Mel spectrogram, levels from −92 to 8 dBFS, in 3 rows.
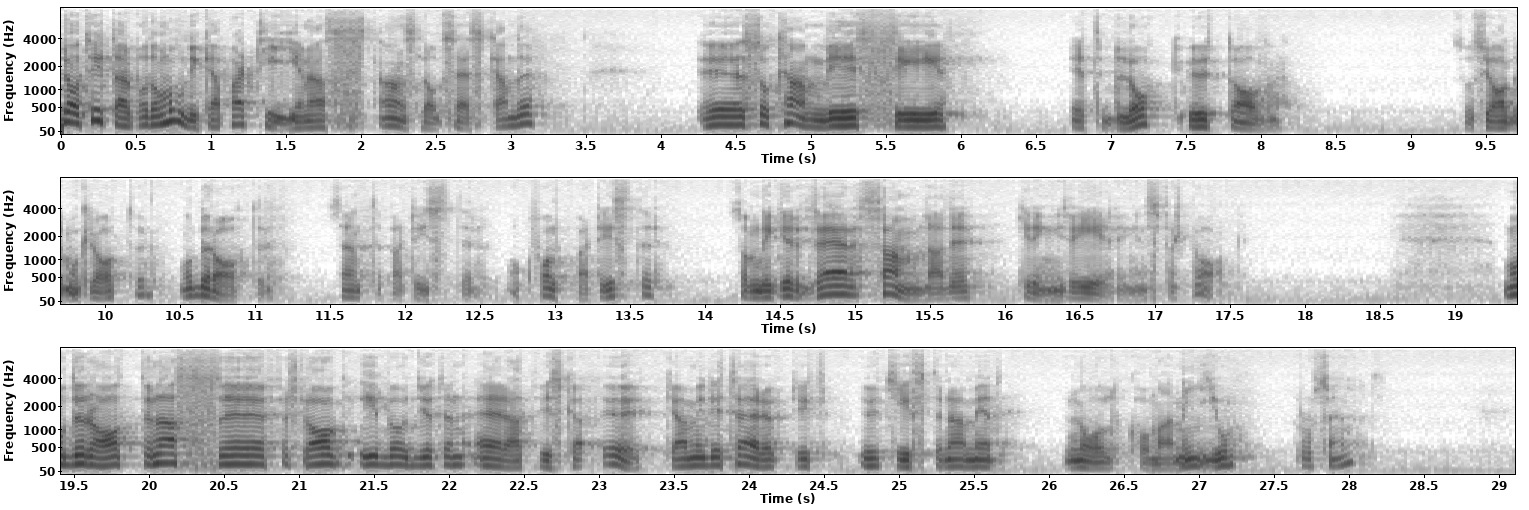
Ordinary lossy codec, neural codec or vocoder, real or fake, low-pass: none; codec, 16 kHz, 8 kbps, FunCodec, trained on LibriTTS, 25 frames a second; fake; none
